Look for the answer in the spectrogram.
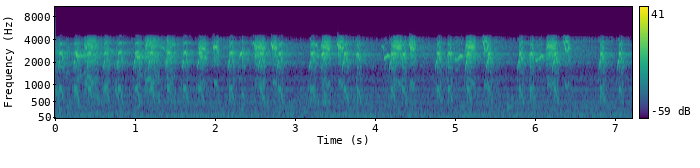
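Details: Egyptian goose at Gowrie dam waterhole, Djuma Game Reserve, Sabi Sand, South Africa, at 17:27 on 24 May 2019, gives a raucous run of harsh, nasal honks, about three or four a second, in uneven bursts with brief pauses.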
